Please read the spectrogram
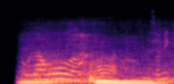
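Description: People's voices in a hall over a loud, steady low hum or bass drone that swells about a second in. The sound cuts out completely for a moment at the very start.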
